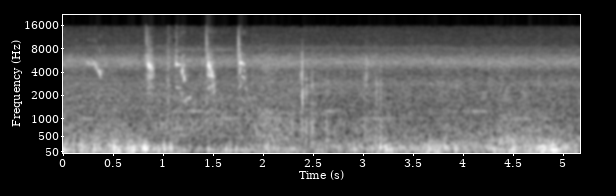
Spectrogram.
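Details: Sparrows arriving to be fed at a Tenmangu shrine, 18 August 2020; a quick burst of bright, high chirps in the first two seconds, then quieter, with low rumbling background noise.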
